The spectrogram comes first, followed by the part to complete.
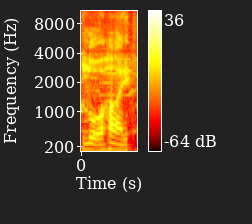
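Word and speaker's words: Blåhaj: But yeah, um so I've come to realize that blai literally means blue shark and it's pronounced blai.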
